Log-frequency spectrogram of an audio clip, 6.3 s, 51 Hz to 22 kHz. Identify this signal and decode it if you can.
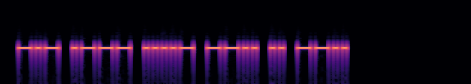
Morse code, heard as a keyed tone, about 21 wpm, 700 Hz. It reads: KJ4ZIZ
